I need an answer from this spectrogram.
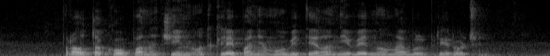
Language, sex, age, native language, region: Slovenian, male, 12-17, Slovenian, Drava region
